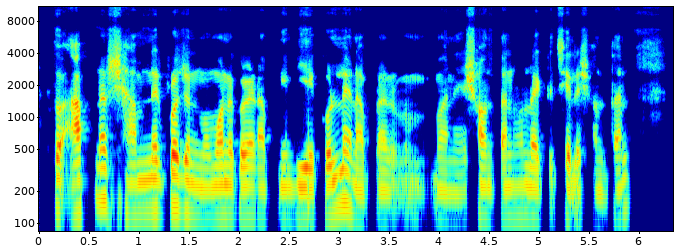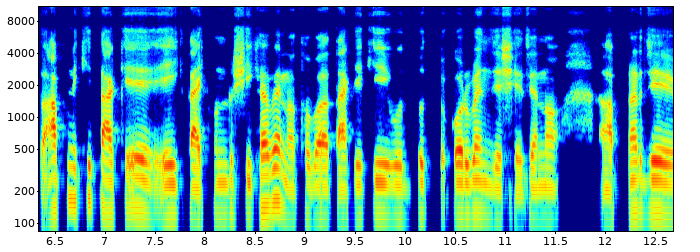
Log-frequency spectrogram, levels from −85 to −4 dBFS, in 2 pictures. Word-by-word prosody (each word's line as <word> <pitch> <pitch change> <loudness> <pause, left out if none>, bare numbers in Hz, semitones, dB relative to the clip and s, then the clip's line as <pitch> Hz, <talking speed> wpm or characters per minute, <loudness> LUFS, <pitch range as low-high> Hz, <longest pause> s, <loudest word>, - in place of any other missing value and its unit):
তো - - 0 0.2
আপনার 165 +7 -3
সামনের 125 +2 -2
প্রজন্ম, 130 -6 +2 0.2
মনে 115 0 +1
করেন 115 0 0
আপনি 110 - -13
বিয়ে 110 -1 -2
করলেন 145 +6 -1
আপনার 100 +1 -8 0.2
উম - - -15 0.2
মানে 100 -1 -9 0.2
সন্তান 110 -1 -3
হলো, 115 -1 -7
একটা - - -16
ছেলে - - -2
সন্তান। 100 -3 -8 0.5
তো - - -11
আপনি 135 +5 -8
কি - - -2
তাকে 125 0 +4 0.3
এই 120 - +3
taekwondo 125 0 +2
শিখাবেন? 145 +6 +4
অথবা 115 +1 +1 0.2
তাকে 105 +2 +3
কি 125 - -1 0.2
উদ্বুদ্ধ 110 -2 -7 0.2
করবেন 125 +1 +4
যে 110 - +1
সে 100 - -3
যেন 110 0 -1 0.7
আপনার 130 +1 0
যে 130 0 +7
120 Hz, 160 wpm, -26 LUFS, 110-130 Hz, 0.7 s, যে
